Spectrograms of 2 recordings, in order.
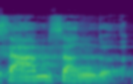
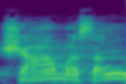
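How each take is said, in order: First: The first word begins with an 's' sound. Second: The first word begins with a 'sh' sound. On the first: Gujarati speakers say it this way, making it Samsung. "वो कहते श्याम संग" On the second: This is the real name. "असल में श्याम संग है"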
